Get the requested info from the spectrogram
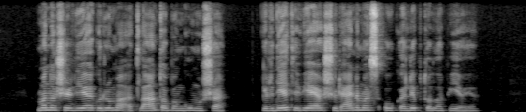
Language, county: Lithuanian, Vilnius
